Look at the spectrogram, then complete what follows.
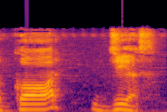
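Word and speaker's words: gorgeous: और दूसरा जी को, पहला जी को ग दूसरा जी को ज उच्चारण होना, गॉर्जियस।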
